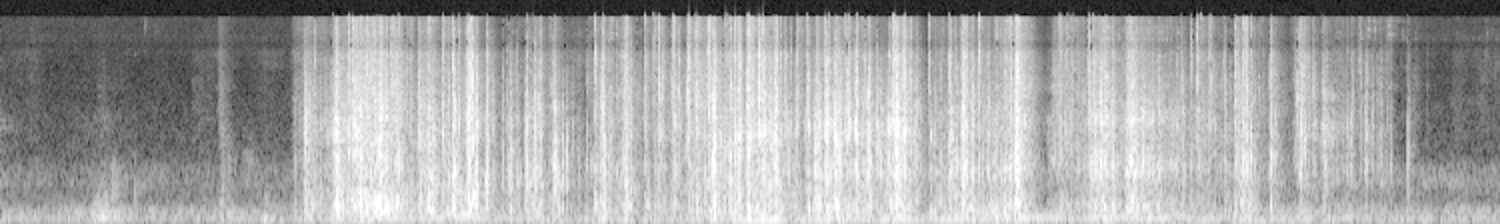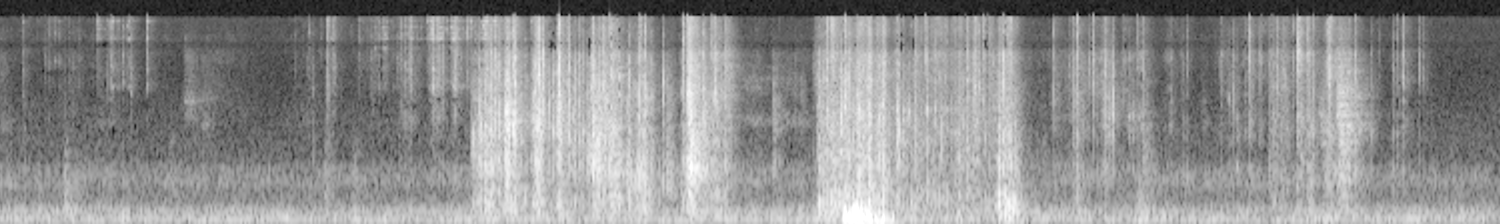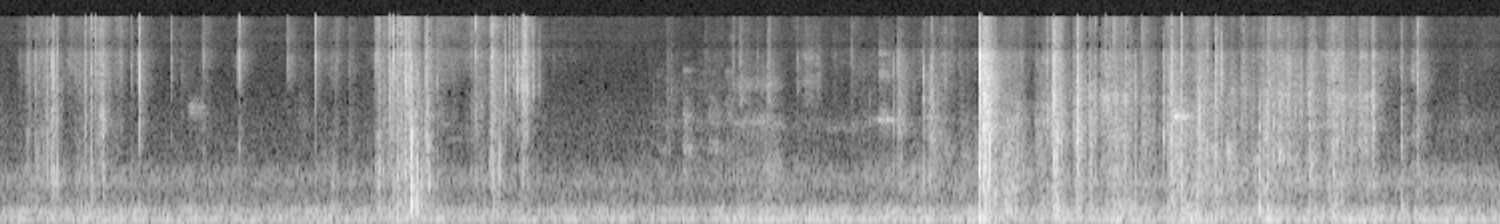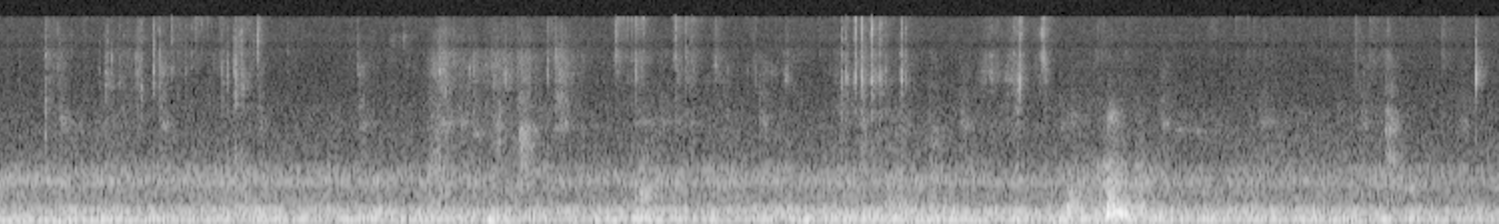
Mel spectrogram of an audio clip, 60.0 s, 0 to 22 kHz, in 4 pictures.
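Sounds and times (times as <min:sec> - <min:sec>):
packaging tearing and crinkling: 0:03.0 - 0:14.0, 0:19.6 - 0:22.3, 0:23.2 - 0:26.4, 0:27.2 - 0:29.1, 0:39.8 - 0:44.2.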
